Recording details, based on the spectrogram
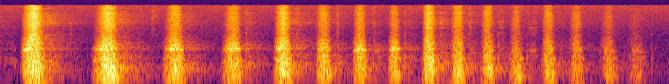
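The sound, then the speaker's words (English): A person imitates a steam engine with breathy vocal chuffs, about sixteen rhythmic puffs that start slow and speed up steadily, like a locomotive pulling away. No words are spoken. “When I was young, my mother taught me how to do a steam engine sound.”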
